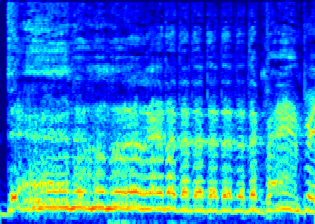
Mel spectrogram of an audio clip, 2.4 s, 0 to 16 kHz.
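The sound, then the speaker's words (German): A person vocally imitates the scream that ends a roughly 10-second heavy metal track, one loud, strained, sustained howl with a gritty, groaning edge lasting a couple of seconds. “Und das ging Heavy Metal.”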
